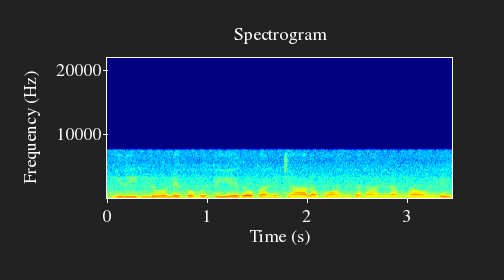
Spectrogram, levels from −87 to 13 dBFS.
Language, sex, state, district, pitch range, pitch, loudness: Telugu, female, Andhra Pradesh, Anantapur, 170-185 Hz, 180 Hz, -15 LUFS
